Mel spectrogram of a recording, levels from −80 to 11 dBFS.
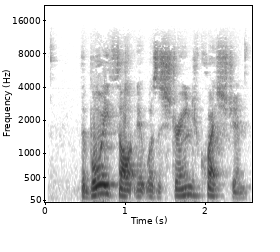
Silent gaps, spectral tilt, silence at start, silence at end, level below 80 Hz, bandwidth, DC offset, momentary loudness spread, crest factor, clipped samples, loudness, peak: none; -5 dB/octave; 0.45 s; 0.1 s; -52 dBFS; 12 kHz; under 0.1%; 12 LU; 14 dB; under 0.1%; -14 LUFS; 0 dBFS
